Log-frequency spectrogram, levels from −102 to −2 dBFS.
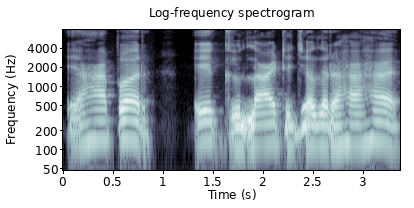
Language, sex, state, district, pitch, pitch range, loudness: Hindi, male, Jharkhand, Palamu, 140 Hz, 125-145 Hz, -16 LUFS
